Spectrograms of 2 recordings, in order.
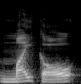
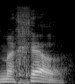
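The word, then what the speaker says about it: מיכל: not a ch it's not cha as people pronounce it it's not chata it's okay therefore when david married saul's daughter it wasn't michael it was michelle okay just a little bit hebrew because it's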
